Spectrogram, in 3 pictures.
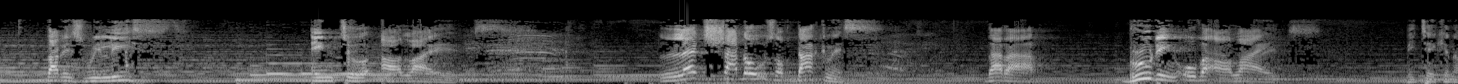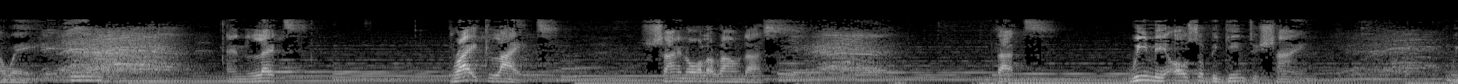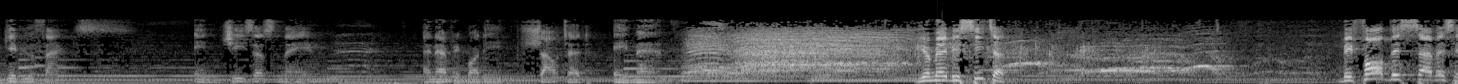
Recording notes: Preached at the Wisdom Impartation Service.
